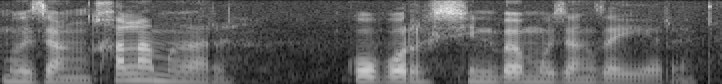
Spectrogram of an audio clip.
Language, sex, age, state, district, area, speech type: Bodo, female, 45-60, Assam, Udalguri, rural, spontaneous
